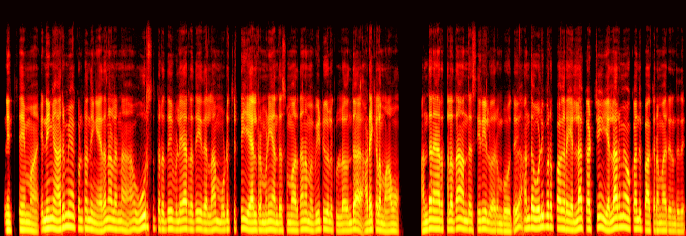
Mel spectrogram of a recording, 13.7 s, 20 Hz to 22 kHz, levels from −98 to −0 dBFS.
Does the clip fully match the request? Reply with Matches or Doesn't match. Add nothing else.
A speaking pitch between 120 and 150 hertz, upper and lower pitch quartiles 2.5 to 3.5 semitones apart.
Matches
